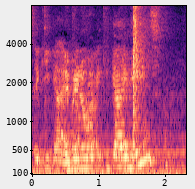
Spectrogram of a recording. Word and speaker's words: Ikigai: It's Ikigai. Anybody know what Ikigai means? That part I don't know. Sticky. No. This is where the Japanese comes in. Okay. Ikigai means a reason to.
